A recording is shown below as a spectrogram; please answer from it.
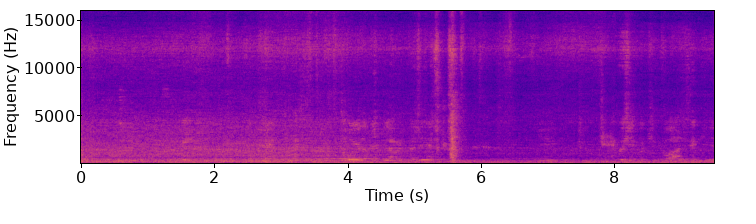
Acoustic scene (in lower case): subway train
